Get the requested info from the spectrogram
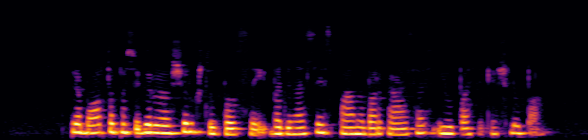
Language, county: Lithuanian, Vilnius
